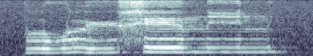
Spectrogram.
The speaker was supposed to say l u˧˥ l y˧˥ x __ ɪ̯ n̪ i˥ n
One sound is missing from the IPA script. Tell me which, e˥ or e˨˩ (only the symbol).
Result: e˥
